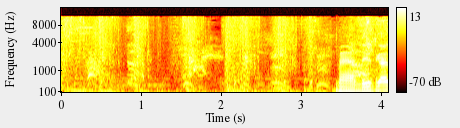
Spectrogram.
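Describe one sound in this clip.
An axe whooshes through the air and strikes.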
